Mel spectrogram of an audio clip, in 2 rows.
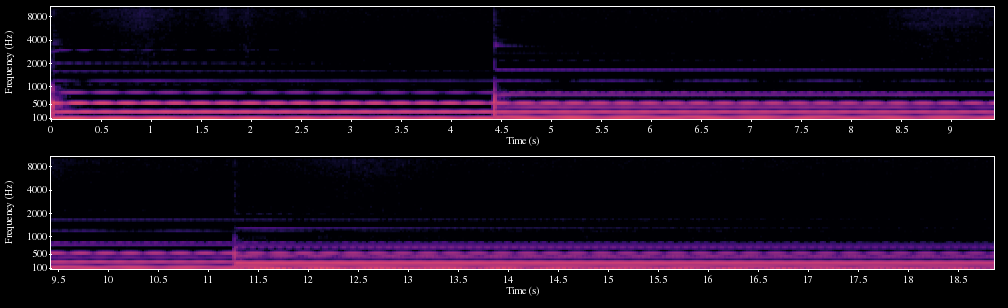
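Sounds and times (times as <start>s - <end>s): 
singing bowls: 0.0s - 18.8s.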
